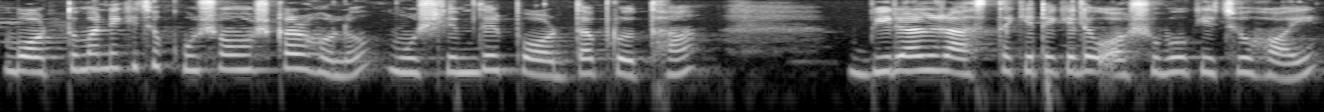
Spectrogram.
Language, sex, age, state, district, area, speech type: Bengali, female, 18-30, West Bengal, North 24 Parganas, urban, spontaneous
